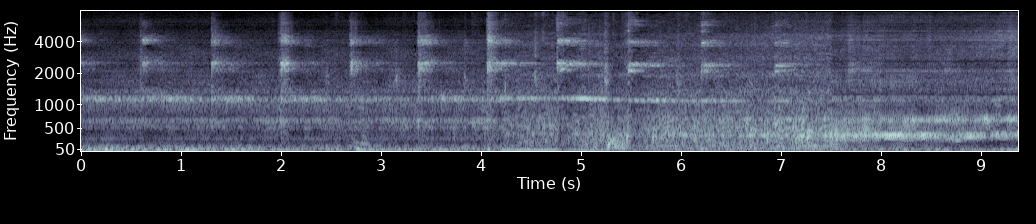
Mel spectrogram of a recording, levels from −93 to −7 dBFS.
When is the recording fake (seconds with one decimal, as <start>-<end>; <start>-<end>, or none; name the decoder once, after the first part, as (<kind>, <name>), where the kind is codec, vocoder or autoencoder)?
0.0-4.2 (codec, ZipCodec); 7.5-9.4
